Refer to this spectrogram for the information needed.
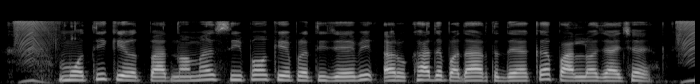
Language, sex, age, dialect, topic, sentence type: Maithili, female, 36-40, Angika, agriculture, statement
